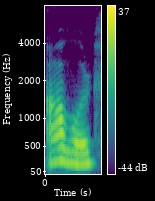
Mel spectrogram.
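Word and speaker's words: hour: आवर में H silent है और ओ से साउंड स्टार्ट हो रही है। इसलिए एन का यूज किया गया है।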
